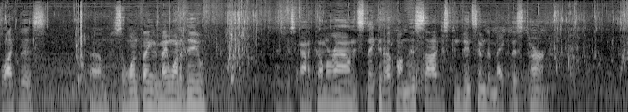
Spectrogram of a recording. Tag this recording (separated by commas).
Water, outside, rural or natural, Speech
